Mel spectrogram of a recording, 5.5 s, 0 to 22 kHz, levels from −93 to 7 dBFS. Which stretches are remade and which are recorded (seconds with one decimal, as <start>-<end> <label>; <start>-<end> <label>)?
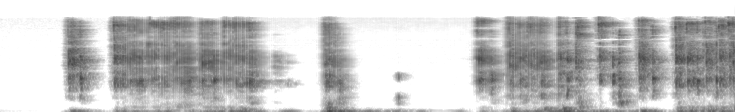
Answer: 0.0-0.9 recorded; 0.9-4.2 remade; 4.2-5.5 recorded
